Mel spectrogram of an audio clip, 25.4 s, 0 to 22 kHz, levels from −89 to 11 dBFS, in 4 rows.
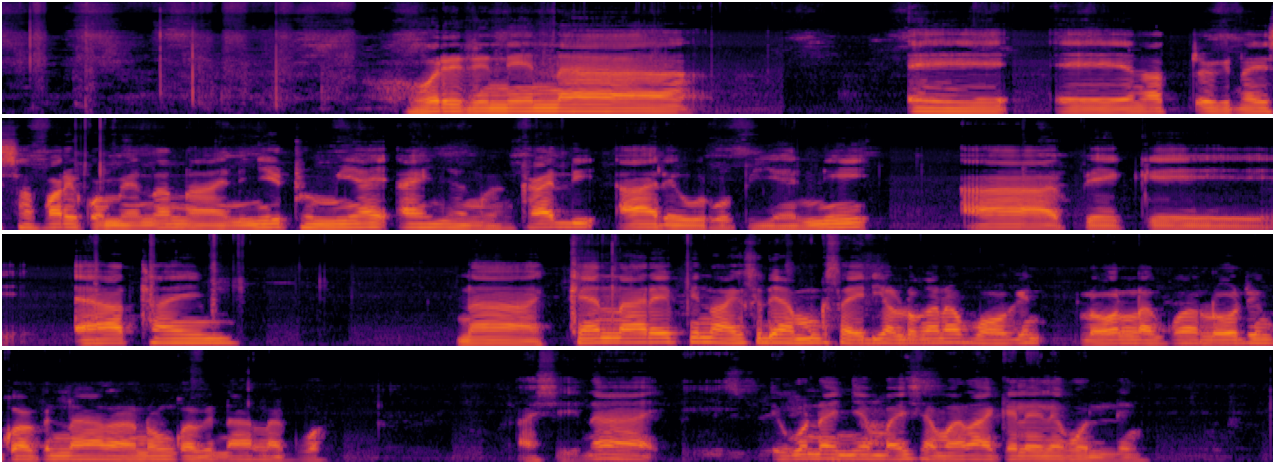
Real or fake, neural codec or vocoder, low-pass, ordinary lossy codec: real; none; none; none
